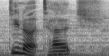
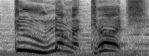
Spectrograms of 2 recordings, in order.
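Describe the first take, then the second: First: It is said in a softer, less commanding way. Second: It is said as a firm, stern command. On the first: The warning is not meant seriously. The speaker calls it wrong. "It's not" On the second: The warning is meant seriously. The speaker calls it right. "it's very clear that the tone is"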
